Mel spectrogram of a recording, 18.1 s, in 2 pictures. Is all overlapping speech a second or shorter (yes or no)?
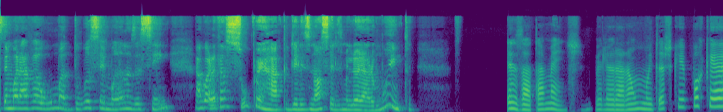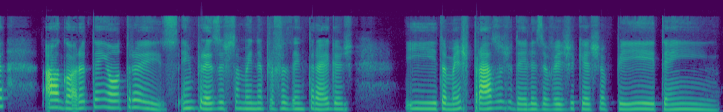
yes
